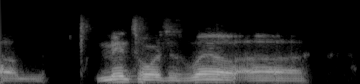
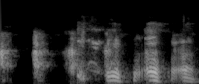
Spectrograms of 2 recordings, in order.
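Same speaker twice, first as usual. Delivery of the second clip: high laugh, mostly breath; 8 semitones higher than usual. Real, not acted. Player amused after boasting about Walterboro, laughing.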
